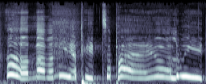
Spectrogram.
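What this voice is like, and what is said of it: Exaggerated Italian accent, cartoon character voice. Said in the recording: “insulting Italian accent ... a Mario voice”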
